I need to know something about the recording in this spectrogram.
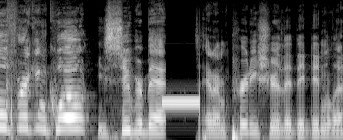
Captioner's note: beep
